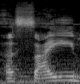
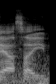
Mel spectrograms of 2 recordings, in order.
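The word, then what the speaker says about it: açaí: heard anyone not say acai berry. Well, that's because you've never heard anyone say the word. Well, there's an accent on the C, like a really obvious accent, like a Portuguese accent.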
